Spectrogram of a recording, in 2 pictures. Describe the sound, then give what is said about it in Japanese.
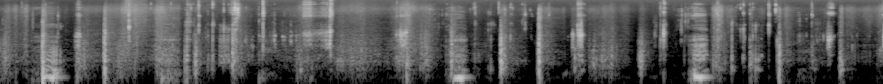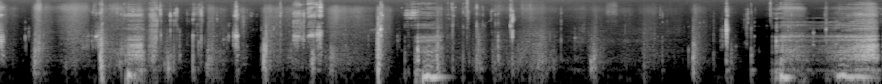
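Licking sounds: many soft, wet mouth smacks and clicks in an irregular rhythm, faint and alone without talk. “ペロペロしてあげるね。”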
